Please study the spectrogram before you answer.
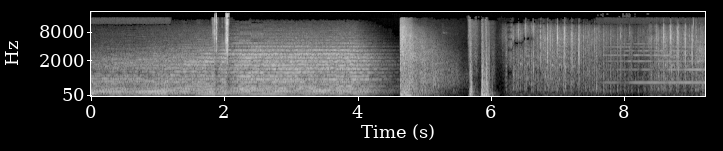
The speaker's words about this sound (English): The morning sky fills with crows who were spooked into flight from the gunshot as Vincent lays in the dirt, clutching his stomach.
